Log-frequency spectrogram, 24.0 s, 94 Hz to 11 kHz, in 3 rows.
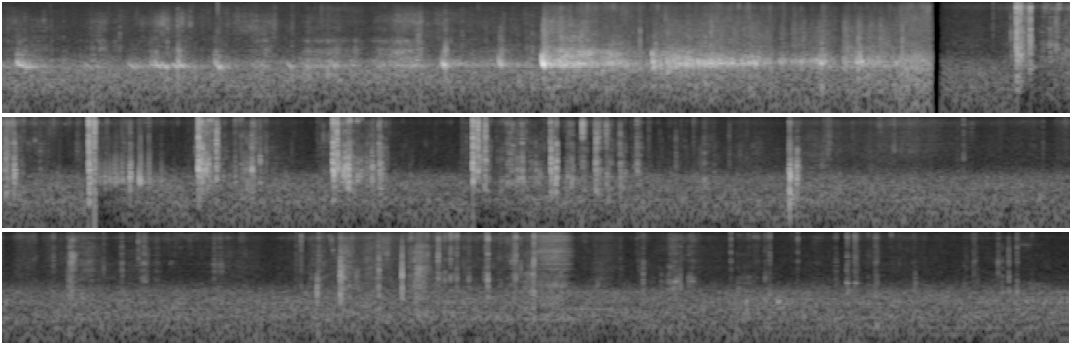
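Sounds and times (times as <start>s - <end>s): ice skates gliding on ice: 0.0s - 7.0s
ice pole chipping ice: 0.9s - 13.0s.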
